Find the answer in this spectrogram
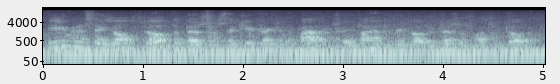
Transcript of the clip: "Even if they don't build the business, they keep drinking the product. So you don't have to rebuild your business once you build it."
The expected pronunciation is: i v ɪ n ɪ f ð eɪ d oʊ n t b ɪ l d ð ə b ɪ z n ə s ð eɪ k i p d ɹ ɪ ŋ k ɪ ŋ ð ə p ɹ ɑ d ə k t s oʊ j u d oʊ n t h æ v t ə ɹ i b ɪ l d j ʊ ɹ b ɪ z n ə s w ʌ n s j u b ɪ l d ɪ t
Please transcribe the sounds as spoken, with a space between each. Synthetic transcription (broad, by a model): i v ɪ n ɪ f ð eɪ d oʊ n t b ɪ l d ð ə b ɪ z n ə s ð eɪ k i p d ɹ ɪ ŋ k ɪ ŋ ð ə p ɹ ɑ d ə k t s oʊ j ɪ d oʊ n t h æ f t ə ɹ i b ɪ l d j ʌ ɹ b ɪ z n ə s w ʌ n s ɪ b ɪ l ɪ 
